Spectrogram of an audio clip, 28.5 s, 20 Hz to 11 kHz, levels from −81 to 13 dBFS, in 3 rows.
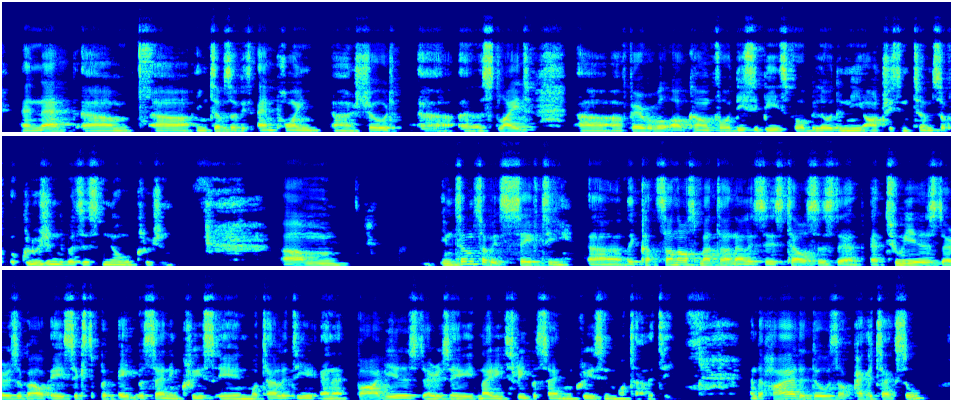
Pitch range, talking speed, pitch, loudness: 100-135 Hz, 155 wpm, 110 Hz, -27 LUFS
